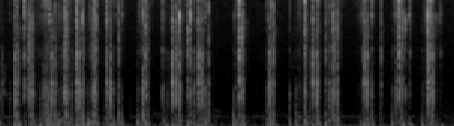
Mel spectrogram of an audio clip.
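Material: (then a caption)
Silicone. A red textured silicone pot holder is folded and rolled in the hands while fingernails scratch and squeeze it. Dense, irregular bursts of dry scratching and crinkling rustle with a soft, low, muffled weight underneath, each burst cutting off quickly with no ring.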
